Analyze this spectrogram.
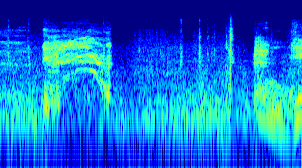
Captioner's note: coughs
